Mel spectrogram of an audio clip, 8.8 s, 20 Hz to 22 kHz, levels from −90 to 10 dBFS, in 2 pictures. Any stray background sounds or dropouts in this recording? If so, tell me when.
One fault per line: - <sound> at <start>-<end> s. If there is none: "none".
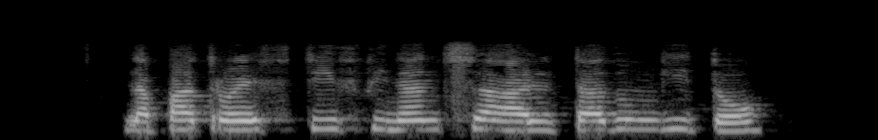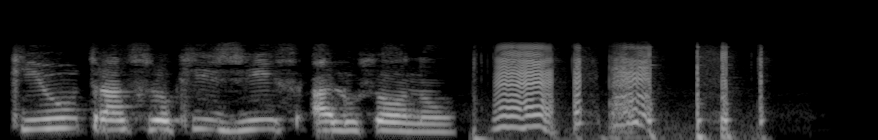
- squeak at 6.7-8.3 s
